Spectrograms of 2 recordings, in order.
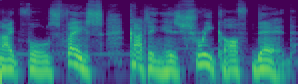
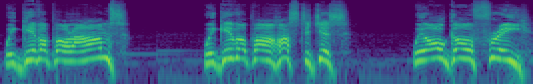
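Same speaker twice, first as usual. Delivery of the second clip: higher, declared outright; Malma's plea; 10 semitones higher, 3 dB louder than usual. Acted. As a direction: announce it to the circle. Leader proposes surrender terms.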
